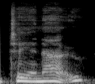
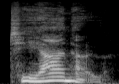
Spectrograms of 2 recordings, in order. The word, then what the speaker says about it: Te Anau: Sounds like or reads like Te Anau or Te Anau. It's apparently Te Anau.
